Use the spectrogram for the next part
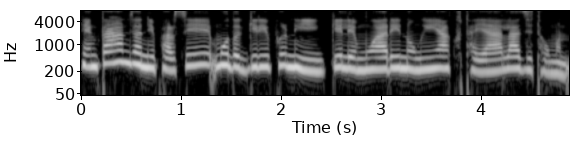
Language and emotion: Bodo, disgusted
